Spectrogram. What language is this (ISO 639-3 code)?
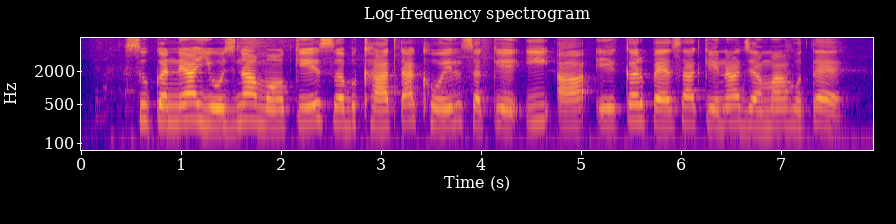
mai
